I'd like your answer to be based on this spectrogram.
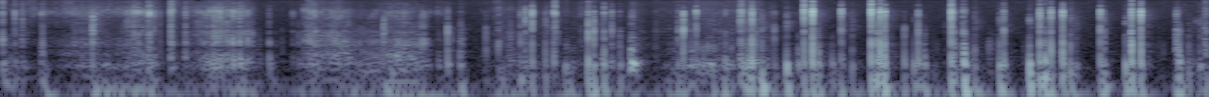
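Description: Long nails scratch and tap across the top and side of a brown monogram coated-canvas tote bag with a single tan strap. Dry, steady scratching with a crinkly texture gives way to a quicker run of short, sharp, dull taps that die away instantly.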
